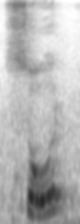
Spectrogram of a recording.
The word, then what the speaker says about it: sour: Next is SORE सोर, और SOUR, इसको भी कई लोग सोर बोल देते हैं, which is the wrong pronunciation, it should be सार। SOUR सार, दैट मीन्स खट्टा।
